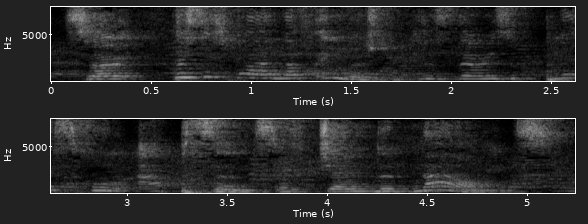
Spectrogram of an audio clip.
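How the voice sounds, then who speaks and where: An echoey live recording of a woman comedian on stage. She from her German and a fairly high, soft-edged voice. Her delivery is conversational and self-deprecating, with halting pauses. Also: big pitch swings, faint music behind. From Austria. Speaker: stand-up comedian. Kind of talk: live stand-up comedy routine.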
